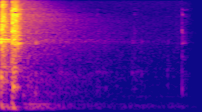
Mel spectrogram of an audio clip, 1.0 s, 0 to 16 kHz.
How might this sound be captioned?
21d. stacking cups onto the machine
stacking cappuccino and espresso cups onto an espresso machine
